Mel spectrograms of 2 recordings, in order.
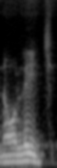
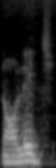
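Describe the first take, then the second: The two takes are said the same way.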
